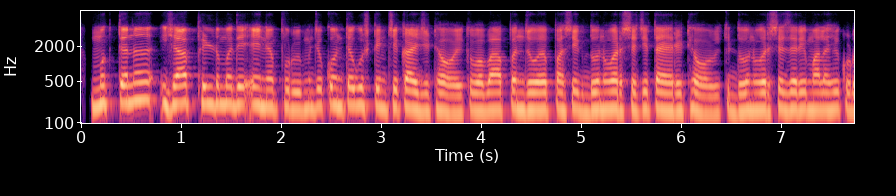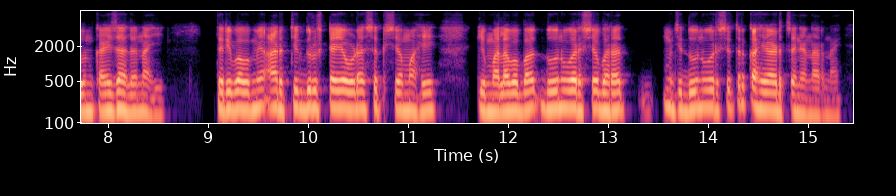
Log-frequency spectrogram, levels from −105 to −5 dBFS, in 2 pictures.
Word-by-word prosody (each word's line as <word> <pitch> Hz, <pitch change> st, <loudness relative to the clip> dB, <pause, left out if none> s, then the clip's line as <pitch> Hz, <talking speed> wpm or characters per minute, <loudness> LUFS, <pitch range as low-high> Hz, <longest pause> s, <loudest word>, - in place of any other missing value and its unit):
मग 210 Hz, +2 st, +2 dB
त्यानं 230 Hz, +2 st, +3 dB
ह्या 210 Hz, +2 st, +4 dB
फील्डमध्ये 205 Hz, 0 st, 0 dB
येण्यापूर्वी, 185 Hz, -3 st, 0 dB
म्हणजे 175 Hz, +3 st, -3 dB
कोणत्या 195 Hz, 0 st, 0 dB
गोष्टींची 190 Hz, -2 st, -2 dB
काळजी 165 Hz, -3 st, +2 dB
ठेवावी, 145 Hz, -3 st, 0 dB
की 165 Hz, -, -6 dB
बाबा 160 Hz, +1 st, +2 dB
आपण 165 Hz, +1 st, 0 dB
जवळपास 160 Hz, 0 st, +1 dB
1-2 165 Hz, 0 st, 0 dB
वर्षाची 165 Hz, 0 st, 0 dB
तयारी 155 Hz, -2 st, +2 dB
ठेवावी, 140 Hz, -4 st, -1 dB
की 165 Hz, -, -7 dB
"2 155 Hz, +2 st, -1 dB
वर्ष 160 Hz, +1 st, +1 dB
जरी 165 Hz, 0 st, +1 dB
मला 165 Hz, 0 st, 0 dB
इकडून 155 Hz, -2 st, -3 dB
काही 155 Hz, +1 st, +2 dB
झालं 155 Hz, -2 st, +1 dB
नाही, 130 Hz, -4 st, -6 dB, 0.5 s
तरी 170 Hz, 0 st, +2 dB
बाबा 170 Hz, 0 st, +4 dB
मी 180 Hz, -, 0 dB
आर्थिकदृष्ट्या 175 Hz, 0 st, 0 dB
एवढा 170 Hz, -1 st, +4 dB
सक्षम 165 Hz, -1 st, -3 dB
आहे, 155 Hz, +1 st, -3 dB, 0.5 s
की 165 Hz, -, -2 dB
मला 155 Hz, 0 st, +2 dB
बाबा 160 Hz, +2 st, +2 dB
2 175 Hz, 0 st, +1 dB
वर्षभरात 170 Hz, -2 st, +2 dB, 0.4 s
म्हणजे 170 Hz, -3 st, -4 dB
2 170 Hz, +3 st, -1 dB
वर्ष 180 Hz, -1 st, -2 dB
तर 205 Hz, -, -3 dB
काही 185 Hz, -4 st, +3 dB
अडचण 160 Hz, -2 st, 0 dB
येणार 130 Hz, -1 st, -7 dB
नाही." 125 Hz, -1 st, -14 dB
165 Hz, 180 wpm, -22 LUFS, 160-180 Hz, 0.5 s, ह्या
